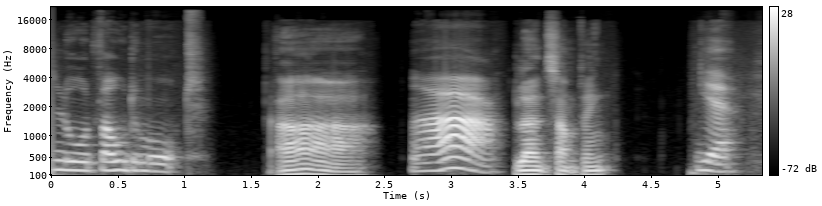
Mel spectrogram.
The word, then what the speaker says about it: Voldemort: that's what it's Lord Voldemort ah ah learned something yeah and then JK rolling was no you don't pronounce it with the T shut up she changes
